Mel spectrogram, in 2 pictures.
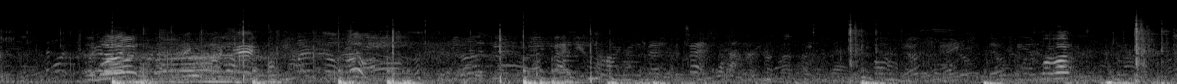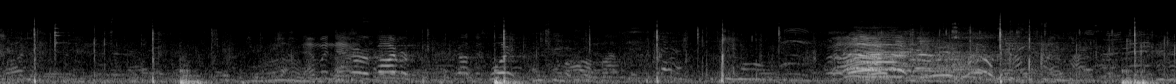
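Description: Young men shout and cheer from close by outdoors.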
